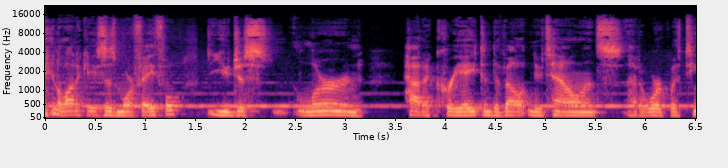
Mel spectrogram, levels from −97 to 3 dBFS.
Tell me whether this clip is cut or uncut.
uncut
